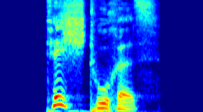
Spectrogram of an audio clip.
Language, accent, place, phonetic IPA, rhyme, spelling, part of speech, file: German, Germany, Berlin, [ˈtɪʃˌtuːxəs], -ɪʃtuːxəs, Tischtuches, noun, De-Tischtuches.ogg
- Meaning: genitive singular of Tischtuch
